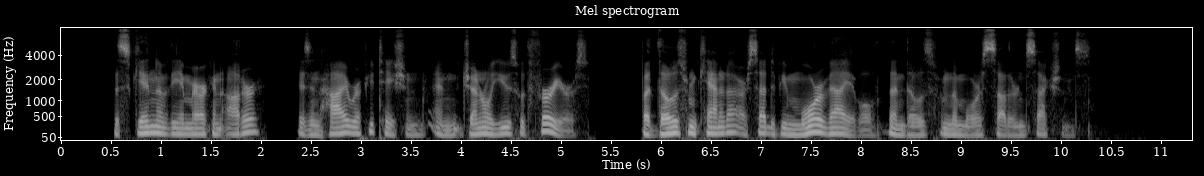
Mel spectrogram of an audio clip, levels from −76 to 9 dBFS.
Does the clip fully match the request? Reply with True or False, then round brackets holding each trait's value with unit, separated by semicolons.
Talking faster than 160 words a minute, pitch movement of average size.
True (170 wpm; 4.6 semitones)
